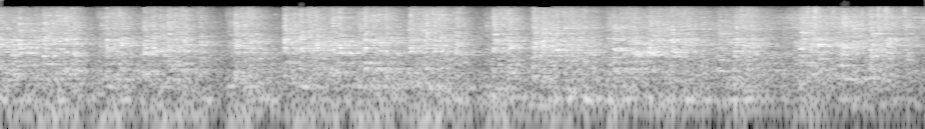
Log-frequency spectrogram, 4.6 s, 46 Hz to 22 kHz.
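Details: 1955 Buick V8, started after six months sitting, with new points and condenser fitted to fix inconsistent spark: fairly steady loping beat with mild rattles, settling into a reasonably even idle; oil pressure and temperature gauges working. Normal idle.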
